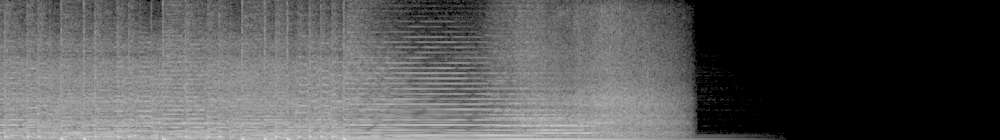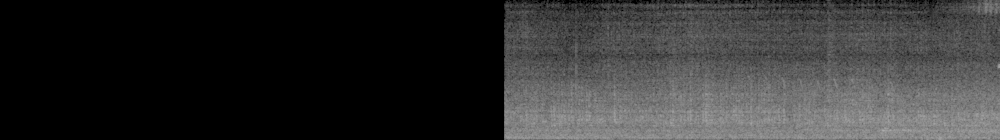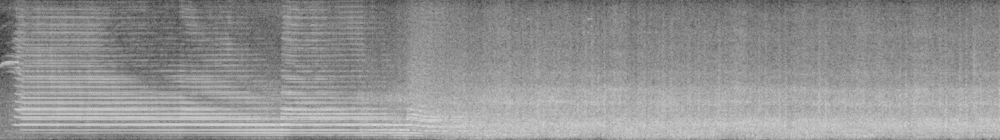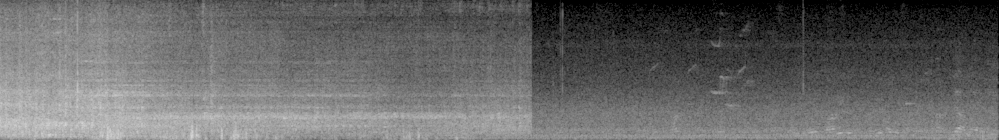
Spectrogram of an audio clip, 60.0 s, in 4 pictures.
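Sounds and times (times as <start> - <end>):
train carriages rumbling past: 0.0 - 6.0, 7.2 - 10.4, 22.6 - 59.9
train horn: 7.0 - 10.4, 30.0 - 37.4
train wheel clicks: 22.8 - 29.9, 37.1 - 50.2.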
